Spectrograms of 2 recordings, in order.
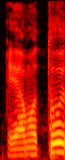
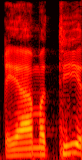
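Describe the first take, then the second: First: The word ends with a tu sound. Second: The word ends with a ti sound. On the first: "എന്ന് പറയാൻ പാടില്ല" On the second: "എന്നല്ല"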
